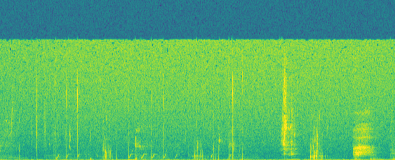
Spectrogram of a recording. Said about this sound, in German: Oh, ich muss noch einen Schluck trinken, mir ist gerade so warm, ey.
